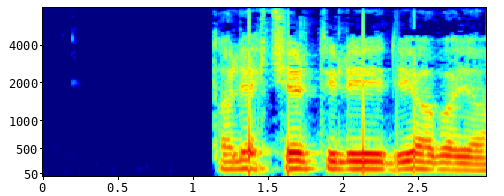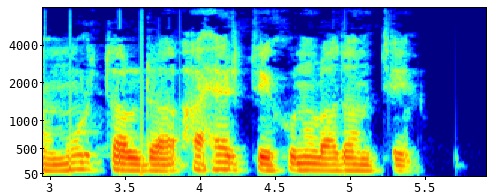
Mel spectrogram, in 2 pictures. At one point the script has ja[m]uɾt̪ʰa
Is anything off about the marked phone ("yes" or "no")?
no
